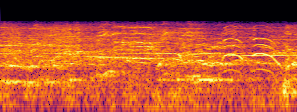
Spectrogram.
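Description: Arena crowd cheering and shouting, many voices overlapping, with a few high whoops that rise and fall near the end.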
